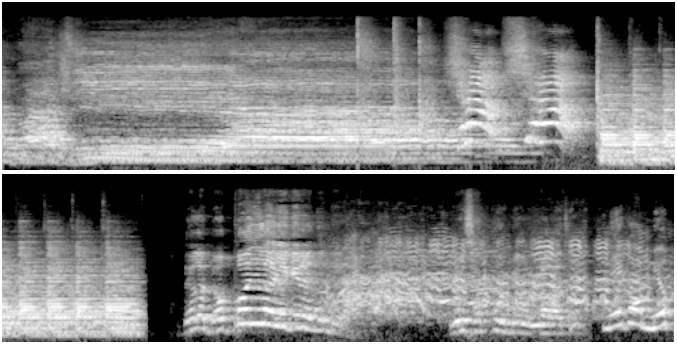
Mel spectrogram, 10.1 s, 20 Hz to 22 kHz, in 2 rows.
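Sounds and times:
mixed choir singing: 0:00.0 - 0:03.9.

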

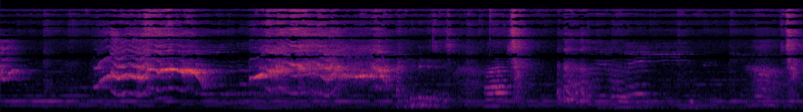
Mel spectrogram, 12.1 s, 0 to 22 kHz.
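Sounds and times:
baby squealing: 0:00.0 - 0:00.6, 0:01.4 - 0:06.0
background music: 0:00.0 - 0:12.0.

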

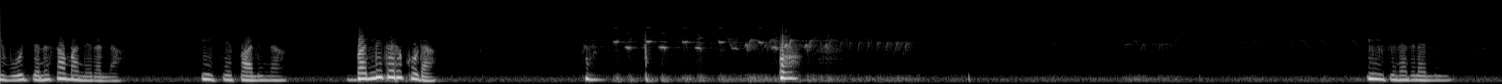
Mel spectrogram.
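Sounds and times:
low steady background hum: 0:00.0 - 0:15.0
birds chirping: 0:05.8 - 0:15.0.

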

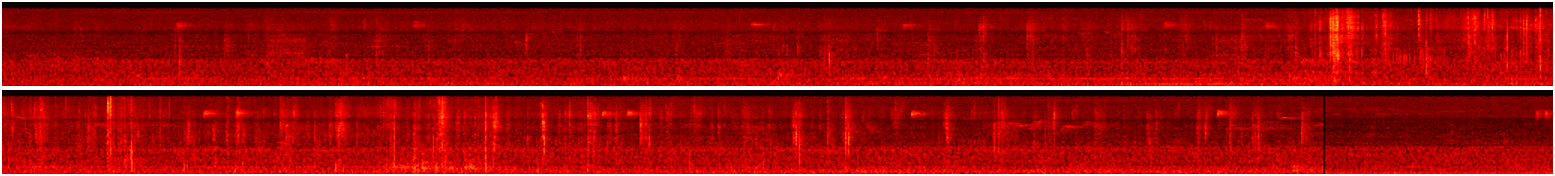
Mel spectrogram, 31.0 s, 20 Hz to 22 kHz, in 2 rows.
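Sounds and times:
low background noise: 0:00.0 - 0:31.0
footsteps on leaves and dirt: 0:06.7 - 0:28.7.

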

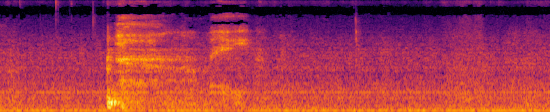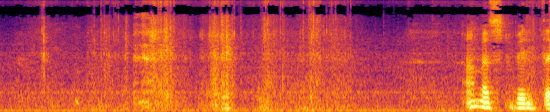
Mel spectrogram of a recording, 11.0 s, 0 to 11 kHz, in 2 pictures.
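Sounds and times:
t-shirt rustling: 0:05.7 - 0:11.0.

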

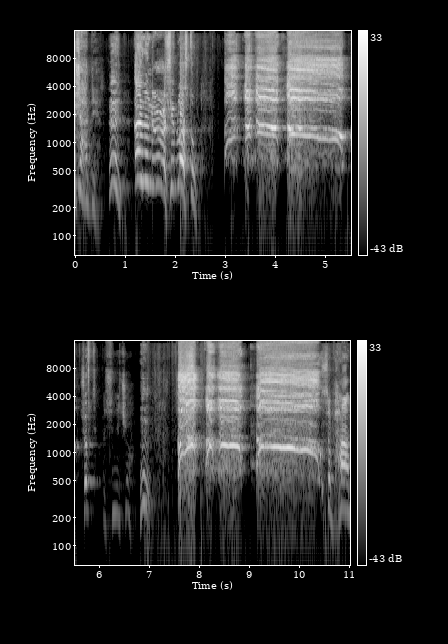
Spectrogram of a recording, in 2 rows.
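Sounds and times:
shrill high-pitched cry: 0:03.0 - 0:05.7, 0:07.6 - 0:10.7.

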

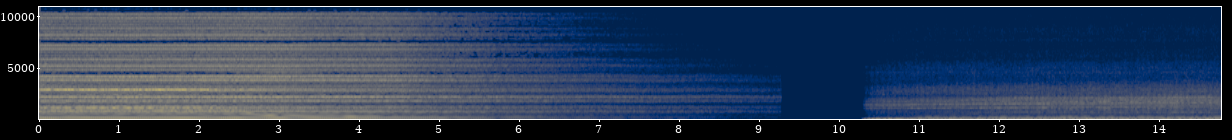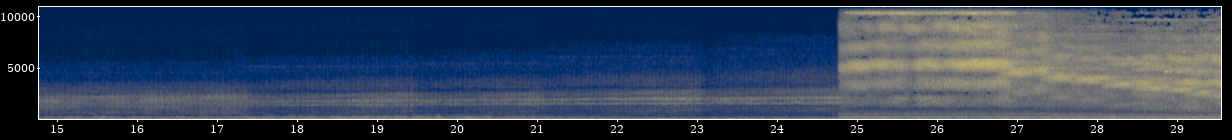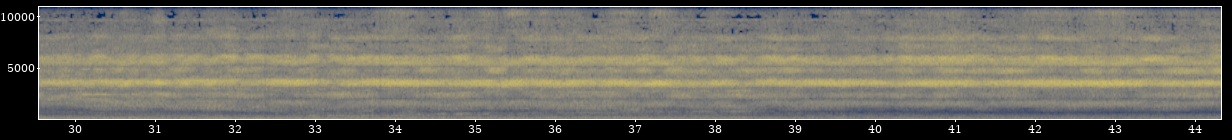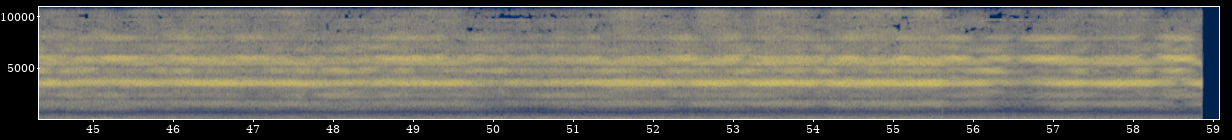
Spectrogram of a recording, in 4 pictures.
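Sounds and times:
falling synth sweep: 0:00.0 - 0:07.2, 0:24.8 - 0:45.2
granular ambient synth drone: 0:00.0 - 0:07.7, 0:24.8 - 0:58.7.

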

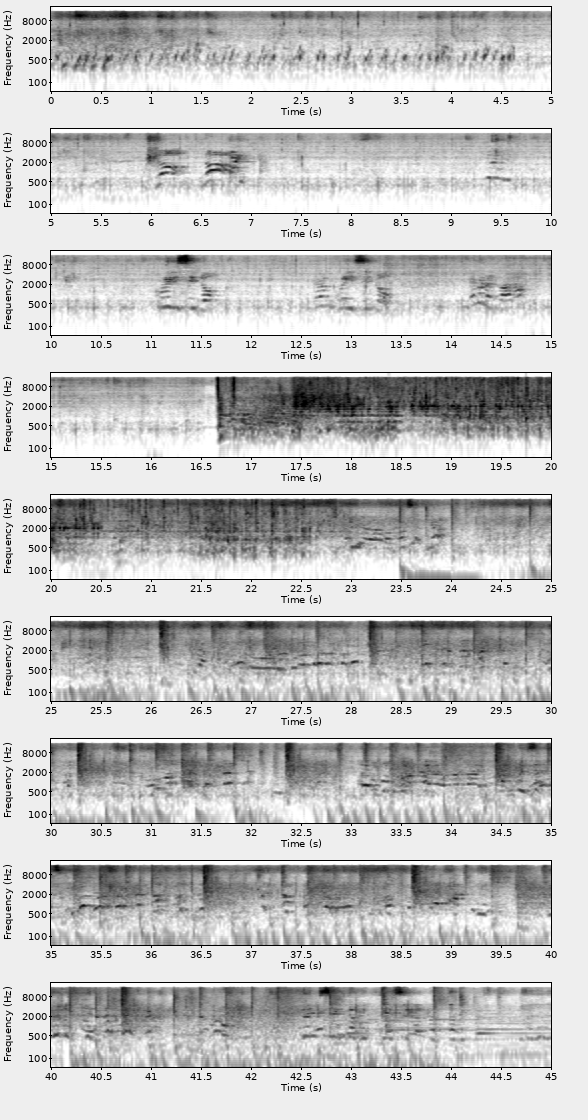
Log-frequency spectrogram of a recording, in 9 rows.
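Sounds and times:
pool water sloshing and splashing: 0:00.0 - 0:12.4, 0:13.4 - 0:42.8.

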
